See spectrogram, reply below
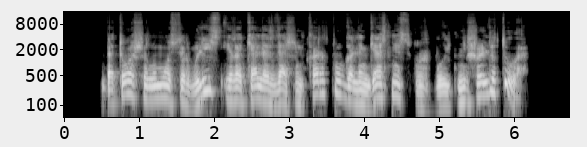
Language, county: Lithuanian, Utena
